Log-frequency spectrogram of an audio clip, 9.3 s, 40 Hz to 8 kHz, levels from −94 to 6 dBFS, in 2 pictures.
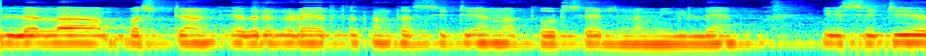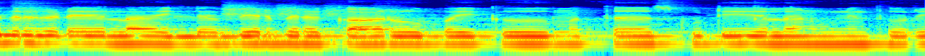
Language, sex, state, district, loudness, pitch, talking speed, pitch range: Kannada, male, Karnataka, Belgaum, -17 LUFS, 135 Hz, 150 wpm, 130-140 Hz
